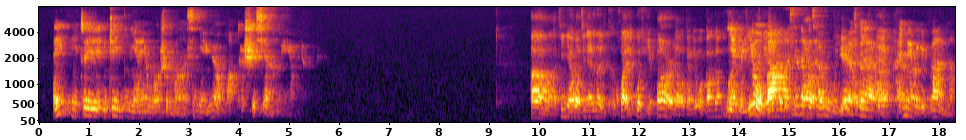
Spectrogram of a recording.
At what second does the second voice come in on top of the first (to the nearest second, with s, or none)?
14 s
